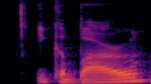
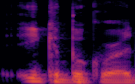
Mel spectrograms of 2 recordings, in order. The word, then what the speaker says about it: Ikebukuro: And then so essentially, and so they're going from their hometown to this city called Ikabaru, I think this was called. I probably butchered the hell Ikebukuro. of Ikebukuro. There we go.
